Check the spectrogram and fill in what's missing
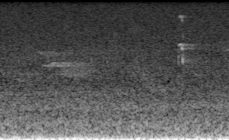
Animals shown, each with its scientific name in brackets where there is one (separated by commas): Hairy Woodpecker (Dryobates villosus), Red-eyed Vireo (Vireo olivaceus)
